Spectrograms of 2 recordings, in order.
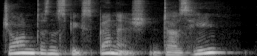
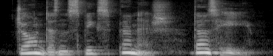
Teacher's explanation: if the intonation of the question tag goes down it means you're checking or confirming information that we are sure of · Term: falling intonation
